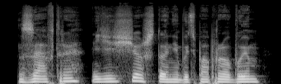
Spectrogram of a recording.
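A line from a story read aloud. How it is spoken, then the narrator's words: Contented purr. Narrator (Russian): промурлыкал он довольно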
